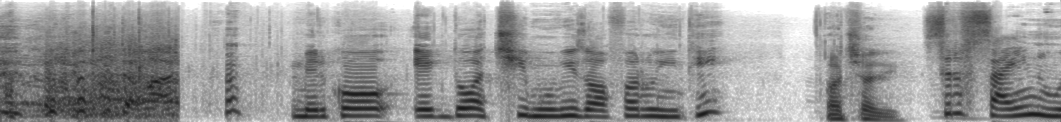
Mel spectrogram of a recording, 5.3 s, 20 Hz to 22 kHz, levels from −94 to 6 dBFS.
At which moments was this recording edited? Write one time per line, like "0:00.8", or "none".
0:00.9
